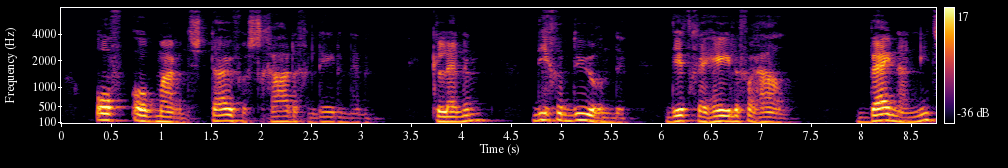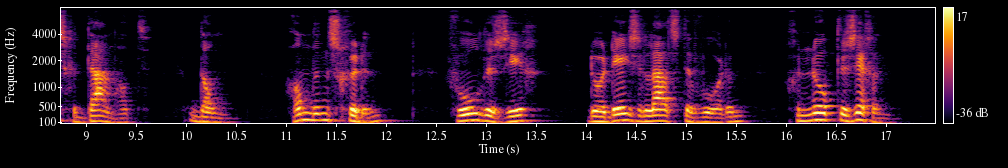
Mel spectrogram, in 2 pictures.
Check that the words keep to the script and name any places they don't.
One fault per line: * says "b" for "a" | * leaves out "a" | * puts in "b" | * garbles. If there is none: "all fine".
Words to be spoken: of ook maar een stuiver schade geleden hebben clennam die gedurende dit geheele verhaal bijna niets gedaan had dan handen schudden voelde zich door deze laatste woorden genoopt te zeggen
all fine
